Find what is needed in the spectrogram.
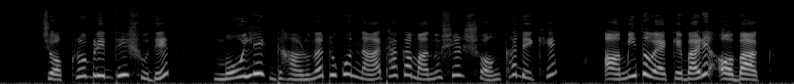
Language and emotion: Bengali, surprised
